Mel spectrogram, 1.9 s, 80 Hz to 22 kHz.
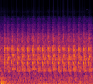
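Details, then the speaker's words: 2000 Yamaha R1 4XV running poorly, only three cylinders working: even starter cranking about eight pulses a second, won't fire; owner suspects no fuel from leaking carburetors. Hard starting, cranks but won't fire. "there you go don't even want to start up five minutes later come on me probably no petrol because they had the carburetors leaking"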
